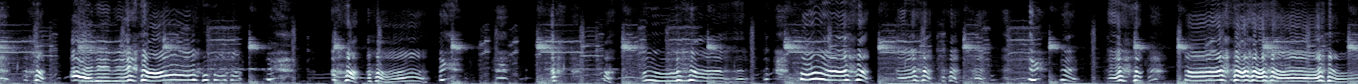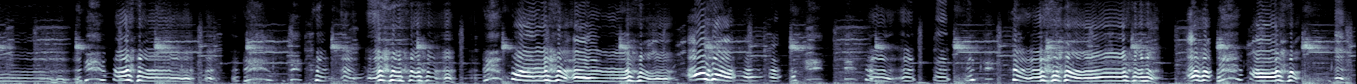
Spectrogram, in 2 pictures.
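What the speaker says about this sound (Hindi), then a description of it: "अंदर संगीत की बजाय रोने की आवाज आ रही है।" Crying and wailing sound from inside a room where music was expected, with gasps and whimpering mixed through a dense, continuous stretch of loud, wavering vocal sound.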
